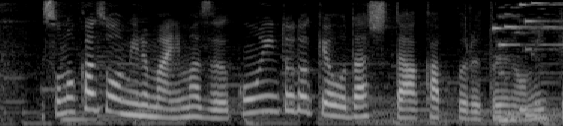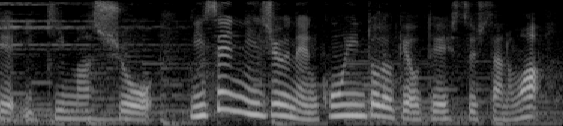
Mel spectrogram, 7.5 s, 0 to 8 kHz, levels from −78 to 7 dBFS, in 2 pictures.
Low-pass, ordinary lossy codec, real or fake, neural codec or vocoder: none; none; real; none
